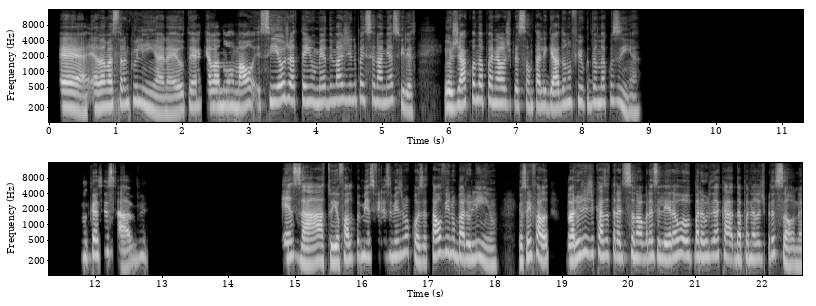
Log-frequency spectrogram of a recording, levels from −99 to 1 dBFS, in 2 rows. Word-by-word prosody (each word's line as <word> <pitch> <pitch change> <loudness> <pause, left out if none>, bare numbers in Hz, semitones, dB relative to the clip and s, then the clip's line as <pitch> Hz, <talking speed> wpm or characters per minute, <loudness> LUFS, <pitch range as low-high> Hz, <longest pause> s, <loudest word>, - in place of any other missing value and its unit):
É, 190 -5 +5
ela 200 +1 +4
é - - +4
mais 215 +1 +3
tranquilinha, 230 -9 -2
né, 160 +1 -1
eu 175 - -1
tenho 205 +1 0
aquela 210 -1 +1
normal, 215 +1 +2
se 255 +4 0
eu 270 +3 +3
já 280 -3 0
tenho 265 -1 -3
medo, 250 +1 -3
imagino 275 +1 -3
para 295 0 -4
ensinar 265 -2 -2
minhas 270 +2 -4
filhas. 180 -6 -5 0.4
Eu 205 0 +2
já 220 +3 +3
quando 285 +3 -4
a - - -1
panela 245 -3 +1
de 230 - -12
pressão 220 -1 -4
está 215 0 -2
ligada, 205 0 +1
eu 230 - -4
não 250 - -4
fico 250 -1 -7
dentro 245 +2 -5
da 250 - -5
cozinha. 200 -12 -8 2.9
Nunca 235 +2 +1
se 290 +4 -5
sabe. 205 - -1 2.0
Exato, 200 -4 +4
e 190 - +4
eu 190 - +3
falo 210 +2 0
para 240 - -11
minhas 235 -1 -2
filhas 240 0 -9
a - - -6
mesma 255 +5 -4
coisa: 200 -9 -3
"Está 195 +6 +3
ouvindo 280 0 -2
o - - -3
barulhinho?". 215 -5 -1 0.3
Eu 195 - -1
sempre 235 +3 0
falo: 195 - +5 0.3
"Barulho 230 +9 +5
de 270 0 -6
casa 250 -3 +1
tradicional 230 -1 0
brasileira 230 -1 0
é - - +2
o 255 -1 +2
o - - -5
barulho 235 0 -1
da 245 0 0
ca 230 -4 +1
da 215 +1 0
panela 220 0 -3
de 220 - -13
pressão, 235 -9 -1
né". 165 0 -3
230 Hz, 190 wpm, -22 LUFS, 205-250 Hz, 2.9 s, É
